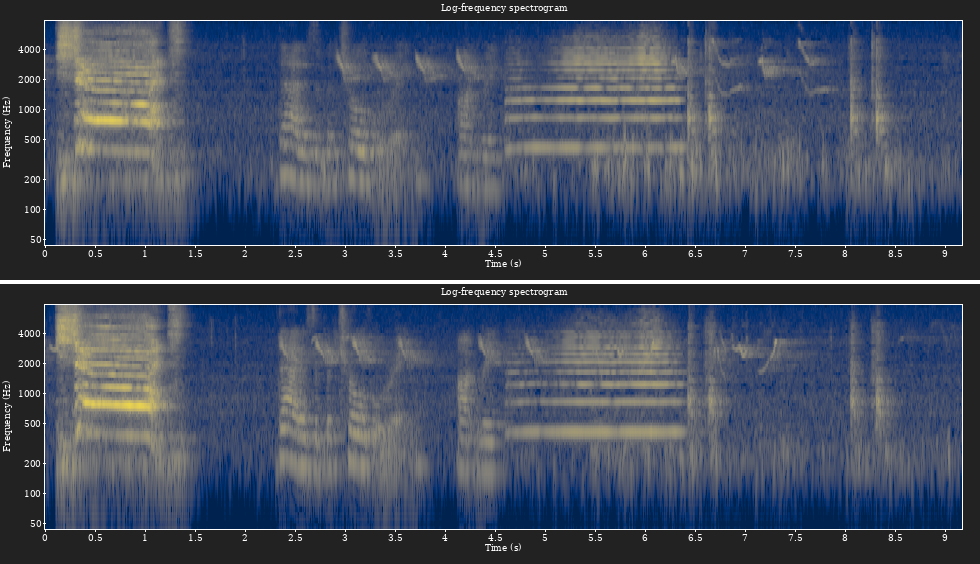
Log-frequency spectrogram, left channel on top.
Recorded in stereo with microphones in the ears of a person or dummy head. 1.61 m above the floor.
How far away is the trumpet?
About 1.7 m.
